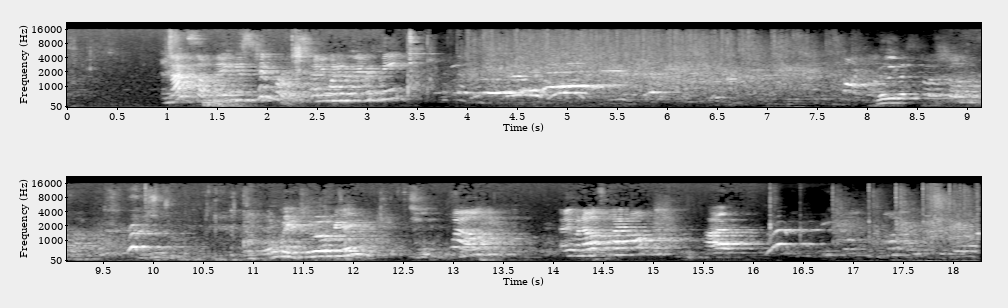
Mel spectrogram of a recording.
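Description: A woman speaks calmly into a microphone, heard over loudspeakers in a large hall.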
